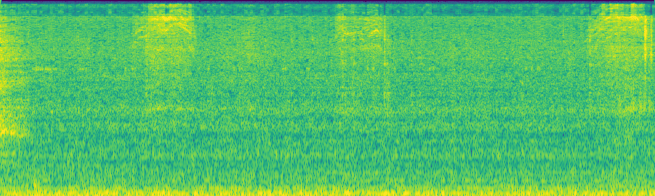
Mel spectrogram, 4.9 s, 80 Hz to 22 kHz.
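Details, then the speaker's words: 2001–04 Chevy Optra test drive after CV axle replacement, turning right: only a low, steady road rumble with no clunks or clicks. Normal driving while turning. "Okay, I'll turn right. Oh wow. I don't hear any clunking sounds anymore."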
